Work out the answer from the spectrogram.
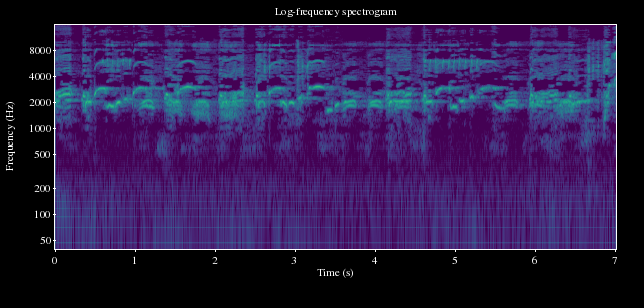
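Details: Oriental magpie-robin singing with its tail spread: a dense run of rich whistled notes, slurred phrases and rising and falling trills, nearly continuous with brief pauses.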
